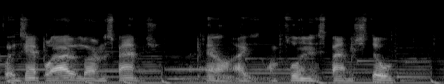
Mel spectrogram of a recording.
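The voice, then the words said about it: Speaks with a foreign accent. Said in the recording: “a lot of people like my accent”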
